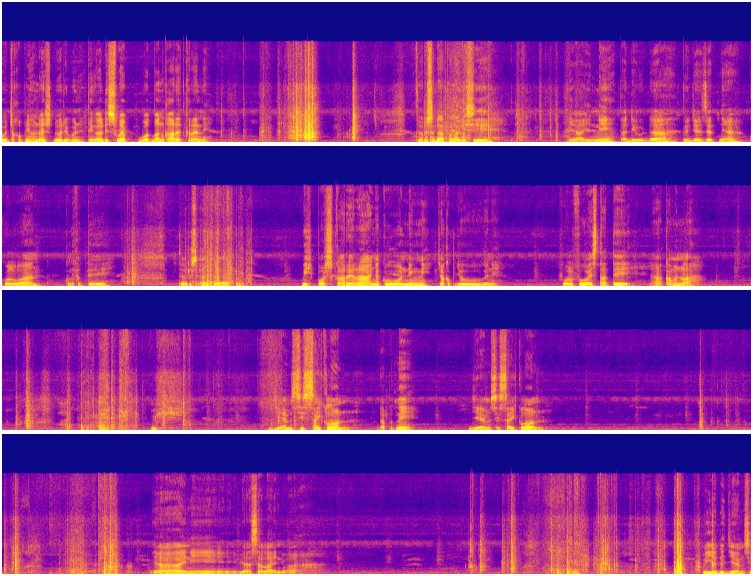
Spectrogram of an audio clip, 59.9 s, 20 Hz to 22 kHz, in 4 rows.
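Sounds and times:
plastic packs clicking and knocking: 4.4 - 7.2, 8.4 - 11.3, 17.4 - 17.8, 18.7 - 20.1, 30.2 - 34.4, 43.9 - 47.6, 54.2 - 59.3
packaging rustling: 4.7 - 7.2, 8.4 - 11.4, 18.8 - 20.1, 31.3 - 34.4, 43.9 - 45.4, 46.0 - 47.6, 54.2 - 59.2.

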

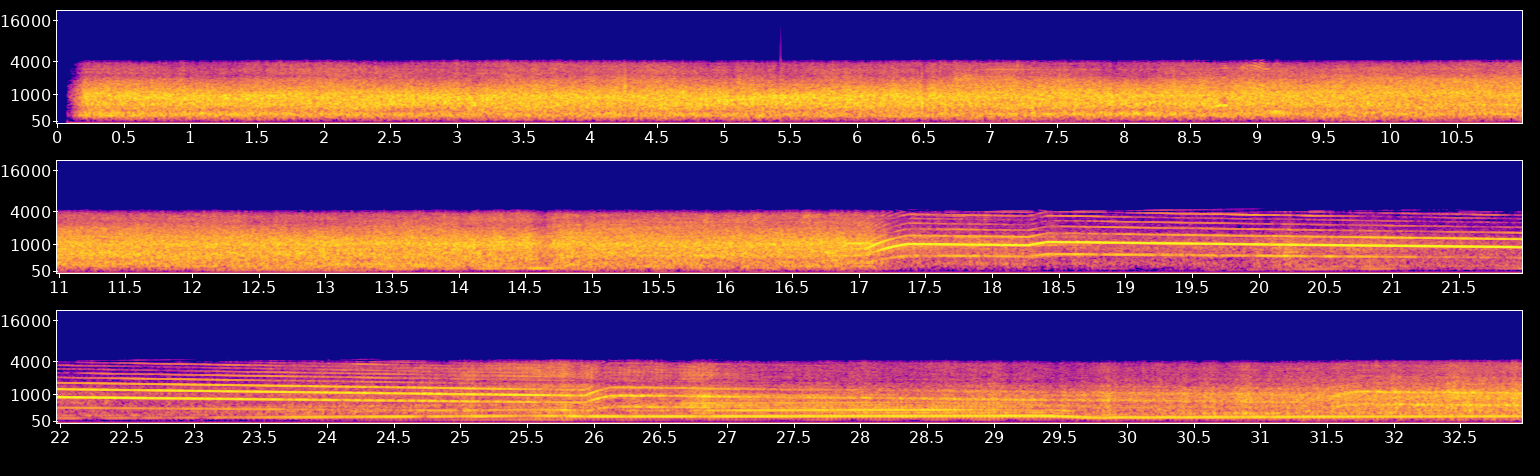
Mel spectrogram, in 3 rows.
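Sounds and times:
fire engine siren: 13.8 - 32.9.

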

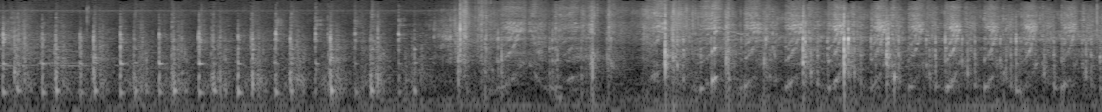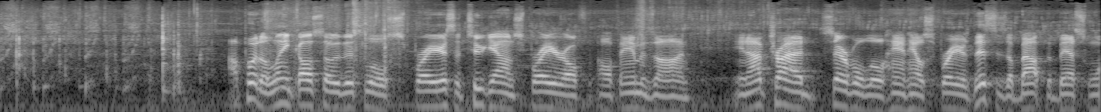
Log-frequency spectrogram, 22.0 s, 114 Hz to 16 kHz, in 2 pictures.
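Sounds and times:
pump handle strokes: 0.0 - 15.2
air hissing through pump: 4.8 - 13.1.

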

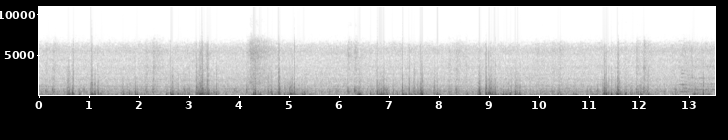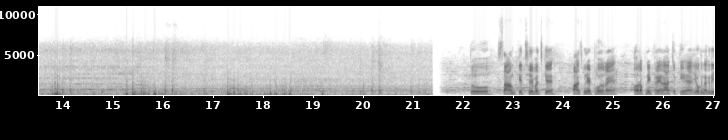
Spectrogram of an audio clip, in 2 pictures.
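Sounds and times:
train wheels clattering over rail joints: 0.0 - 18.6.

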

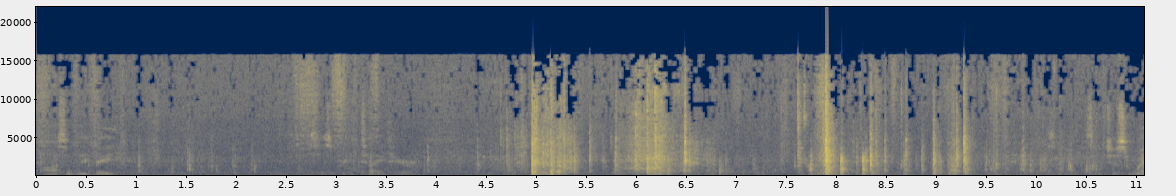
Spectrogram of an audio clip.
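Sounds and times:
metal chassis scraping in cabinet: 4.8 - 6.9.

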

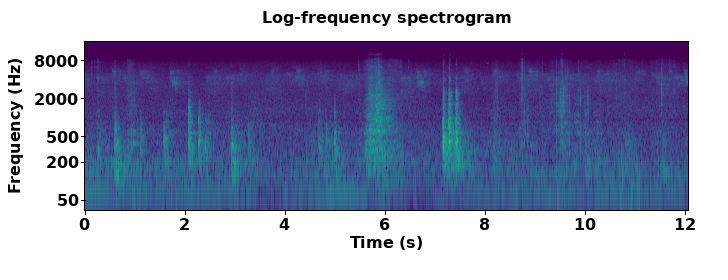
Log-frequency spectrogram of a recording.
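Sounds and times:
scraping rustle: 5.5 - 6.4
loud sharp knocks: 7.2 - 7.6.

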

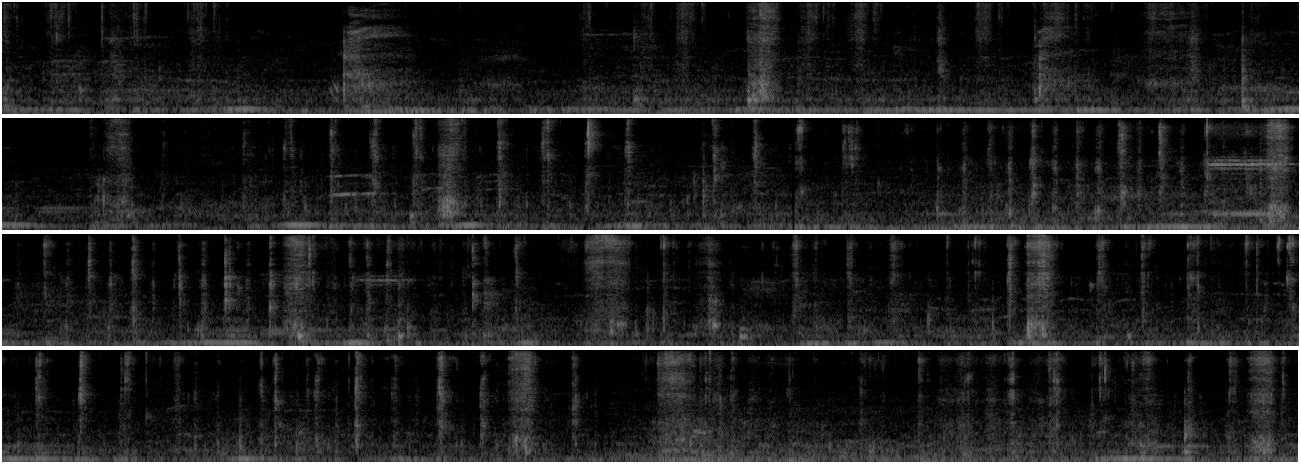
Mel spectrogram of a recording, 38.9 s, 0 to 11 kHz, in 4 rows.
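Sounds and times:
fingers squishing rice: 0.0 - 2.0, 2.6 - 38.9
chewing with wet mouth smacks: 10.4 - 38.9.

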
